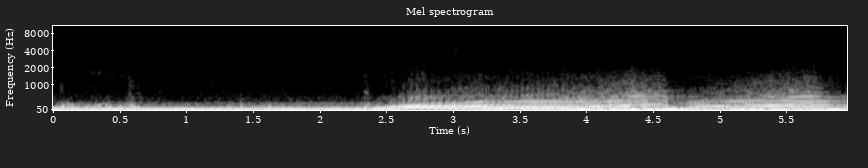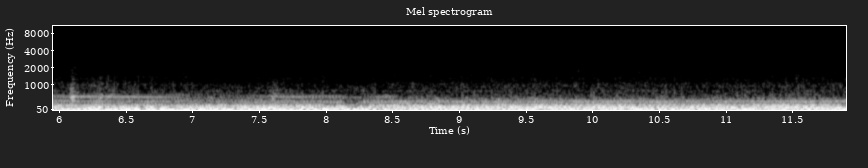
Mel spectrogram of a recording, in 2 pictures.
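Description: A 2019 Mercedes-AMG GT 63 S 4-Door Coupe with a 639 hp V8 pulls hard in first gear from inside the cabin, its deep drone rising in pitch in a long sweep, then easing to a steady lower rumble.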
